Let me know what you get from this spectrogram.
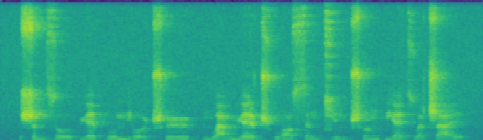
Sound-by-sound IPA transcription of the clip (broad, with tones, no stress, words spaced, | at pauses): ʂə˥˩nso̰˨˩ʊ̯pɥɛ˥˩ pu˥n̪jo̰˨˩ʊ̯ʈ͡ʂʰɻ̩˥ | n̪wä̰˨˩mɥɛ˥ ʈ͡ʂʰwɔ˧˥sə˧˥nt͡ɕy̰˨˩nʈ͡ʂʰɤ˥ŋ pjɛ˥˩t͡swä˩ʈ͡ʂa˥˩ɪ̯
